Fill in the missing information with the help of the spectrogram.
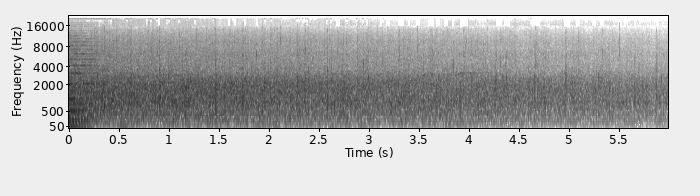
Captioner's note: audience applauding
